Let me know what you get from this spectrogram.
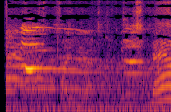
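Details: Angry male stray cats on a street challenge each other at length over territory; one long, sustained yowl with rich harmonics, gliding slightly downward, then bending sharply upward at the end, over low traffic rumble.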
